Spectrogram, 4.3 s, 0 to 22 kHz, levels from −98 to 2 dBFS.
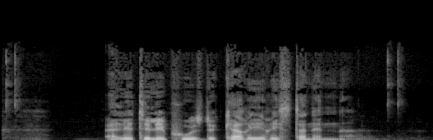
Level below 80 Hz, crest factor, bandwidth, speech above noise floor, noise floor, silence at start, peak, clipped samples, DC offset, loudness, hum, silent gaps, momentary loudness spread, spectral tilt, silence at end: -70 dBFS; 22 dB; 15 kHz; 50 dB; -78 dBFS; 1.05 s; -10 dBFS; under 0.1%; under 0.1%; -29 LUFS; none; none; 18 LU; -5.5 dB/octave; 0.8 s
